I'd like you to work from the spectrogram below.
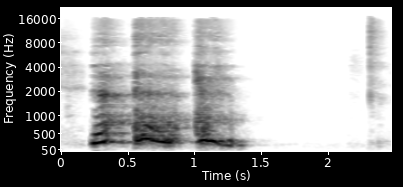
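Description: A person with phlegm in the throat clears it in three short, gruff, rasping pushes in quick succession, followed by near silence.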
